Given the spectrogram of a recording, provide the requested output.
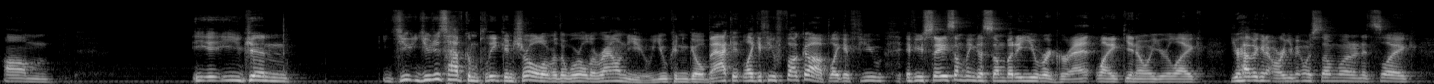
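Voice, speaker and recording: A man's voice: a little high, moderate pace, a bit bright. A young man chatting casually in a question-and-answer vlog, rambling and self-deprecating, with casual swearing. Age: young adult. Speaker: online video creator answering viewer questions.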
